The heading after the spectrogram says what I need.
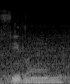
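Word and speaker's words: Phelan: right um he succeeded he didn't fail n or felin however it's pronounced p h e l a n felen and I think he's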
